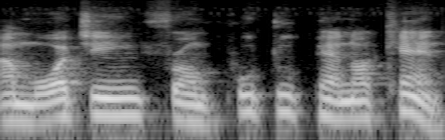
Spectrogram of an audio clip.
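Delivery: ordinary talk, nothing marked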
